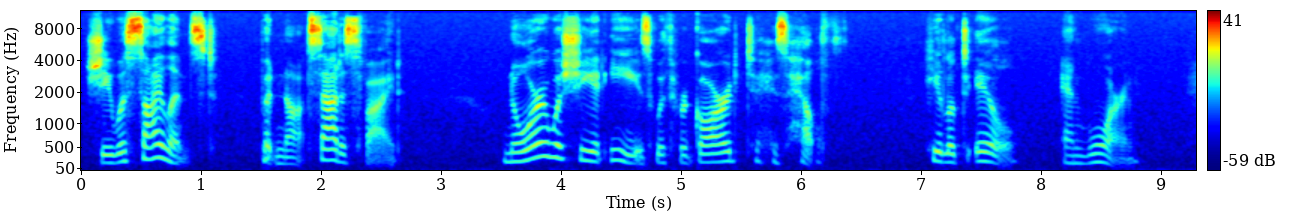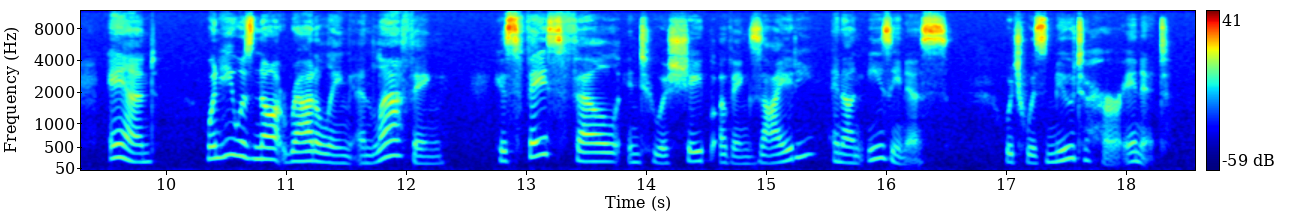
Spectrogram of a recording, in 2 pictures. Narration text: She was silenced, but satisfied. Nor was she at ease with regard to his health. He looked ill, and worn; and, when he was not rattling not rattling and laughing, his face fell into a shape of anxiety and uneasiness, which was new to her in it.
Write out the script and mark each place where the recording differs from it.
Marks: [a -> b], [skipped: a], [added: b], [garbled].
She was silenced, but [added: not] satisfied. Nor was she at ease with regard to his health. He looked ill, and worn; and, when he was not rattling [skipped: not rattling] and laughing, his face fell into a shape of anxiety and uneasiness, which was new to her in it.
